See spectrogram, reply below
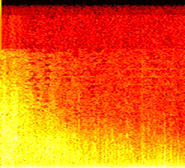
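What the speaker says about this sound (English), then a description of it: "Hopefully they make it out of that explosion too" A loud, dense explosion rumbles continuously in a Final Fantasy XIV cutscene at the Ul'dah palace, a heavy booming roar that fills the whole moment without pause, with no talking.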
